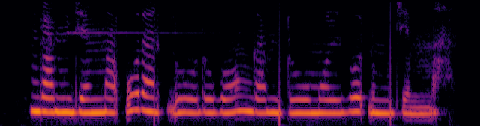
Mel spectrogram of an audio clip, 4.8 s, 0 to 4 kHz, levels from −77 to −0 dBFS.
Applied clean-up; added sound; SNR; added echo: none; none; none; none.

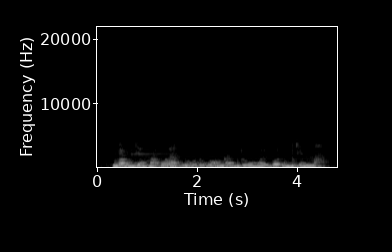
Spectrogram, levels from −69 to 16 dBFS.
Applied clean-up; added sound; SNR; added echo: none; none; none; reverberation time 0.6 s.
